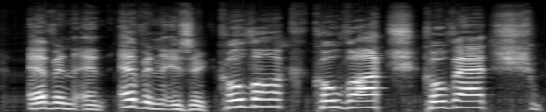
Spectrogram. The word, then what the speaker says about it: Kovach: And Evan, is it Kovac? Kovatch. Kovatch. How do you pronounce your last name? You pretend there's a CK there, so it's pronounced Kovac.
